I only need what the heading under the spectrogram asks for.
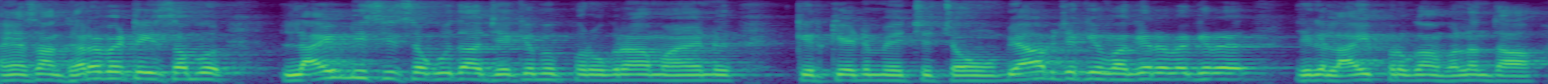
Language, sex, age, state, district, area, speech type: Sindhi, male, 60+, Gujarat, Surat, urban, spontaneous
